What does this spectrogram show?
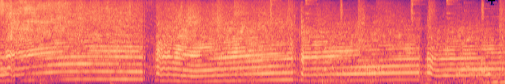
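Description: Honda CRX drag car accelerating hard up the strip. Its engine note climbs steadily and drops back sharply at three upshifts, about three, six and eight and a half seconds in.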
